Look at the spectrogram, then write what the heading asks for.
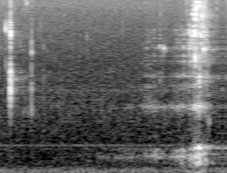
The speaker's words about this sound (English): Quick sip of water.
